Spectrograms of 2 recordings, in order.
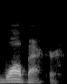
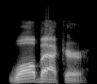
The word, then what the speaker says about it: Wallbacker: Yeah, and it's pronounced Wallbacker. Wallbacker.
